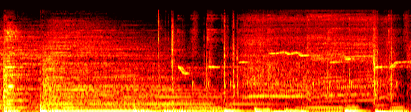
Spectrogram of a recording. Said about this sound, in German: Könntest du bitte mal deinen Arsch hochkriegen und äh, den Jingle spielen, Neues aus Finnland und dann bitte noch Bild des Tages.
